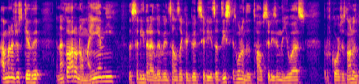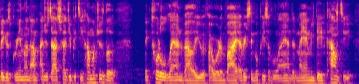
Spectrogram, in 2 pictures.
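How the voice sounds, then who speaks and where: A man's voice: lowish voice, fairly even intonation, fast talker, gravelly, a little mellow. A young man from Ecuador rambling casually to camera, thinking aloud with many restarts and self-deprecating asides. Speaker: vlogger.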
